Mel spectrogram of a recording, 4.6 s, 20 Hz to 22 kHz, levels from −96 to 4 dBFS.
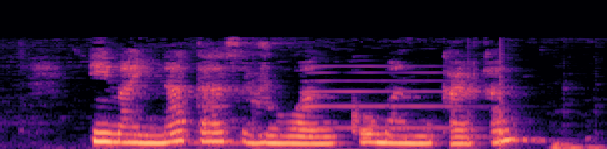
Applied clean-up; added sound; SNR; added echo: classical method WPE with log-MMSE.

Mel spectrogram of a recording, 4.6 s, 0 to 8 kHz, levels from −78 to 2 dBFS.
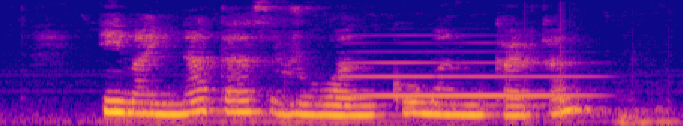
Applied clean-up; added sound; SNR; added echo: none; Wind instrument, woodwind instrument; 11 dB; reverberation time 0.7 s.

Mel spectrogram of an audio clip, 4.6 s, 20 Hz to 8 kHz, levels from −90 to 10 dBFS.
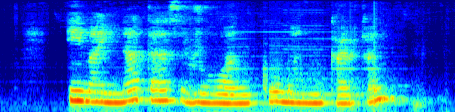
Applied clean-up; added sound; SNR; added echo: neural separator model SepFormer DNS4.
